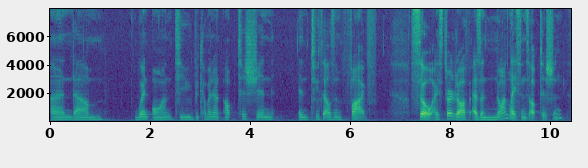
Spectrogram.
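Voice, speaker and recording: A middle-aged woman talking casually in an interview about her work as an optician, explaining step by step with many pauses. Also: low voice, fairly even intonation, warm tone. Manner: explains step by step, hesitant fillers.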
